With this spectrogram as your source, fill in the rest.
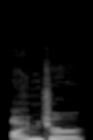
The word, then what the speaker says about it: Imgur: As a super chatter, I say it should be pronounced Imgur, and I am correct.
